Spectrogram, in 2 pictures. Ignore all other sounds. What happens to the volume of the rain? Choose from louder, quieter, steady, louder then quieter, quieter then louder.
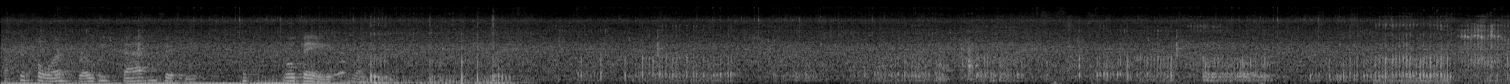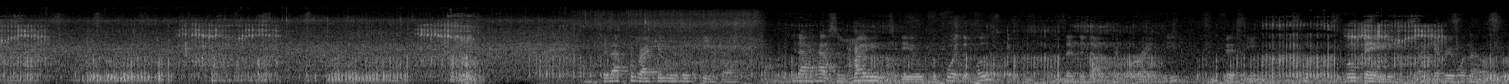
steady.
